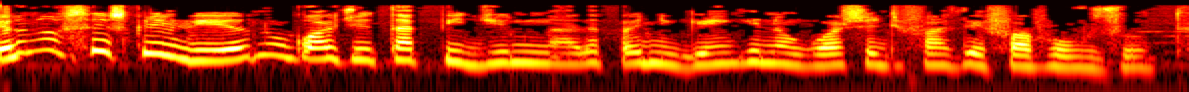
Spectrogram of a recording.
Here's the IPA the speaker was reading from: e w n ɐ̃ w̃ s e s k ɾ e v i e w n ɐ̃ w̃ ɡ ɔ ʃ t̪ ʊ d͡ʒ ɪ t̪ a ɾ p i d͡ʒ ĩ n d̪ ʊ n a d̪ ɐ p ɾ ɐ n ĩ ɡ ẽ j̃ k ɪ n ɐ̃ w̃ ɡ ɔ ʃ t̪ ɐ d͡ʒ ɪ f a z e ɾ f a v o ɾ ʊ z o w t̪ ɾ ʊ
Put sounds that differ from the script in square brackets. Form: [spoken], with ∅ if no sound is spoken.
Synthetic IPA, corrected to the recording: e w n ɐ̃ w̃ s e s k ɾ e v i e w n ɐ̃ w̃ ɡ ɔ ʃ t̪ ʊ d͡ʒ ɪ t̪ a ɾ p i d͡ʒ ĩ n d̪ ʊ n a d̪ ɐ p ɾ ɐ n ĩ ɡ ẽ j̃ k ɪ n ɐ̃ w̃ ɡ ɔ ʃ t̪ ɐ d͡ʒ ɪ f a z e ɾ f a v o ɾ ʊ z o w t̪ ɾ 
